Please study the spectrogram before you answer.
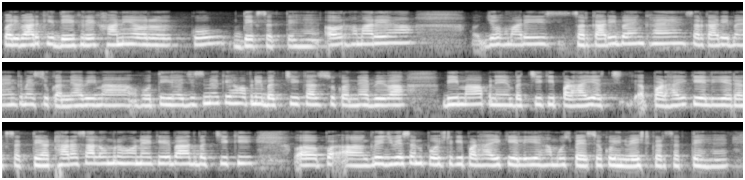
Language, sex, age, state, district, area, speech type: Hindi, female, 30-45, Uttar Pradesh, Varanasi, rural, spontaneous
